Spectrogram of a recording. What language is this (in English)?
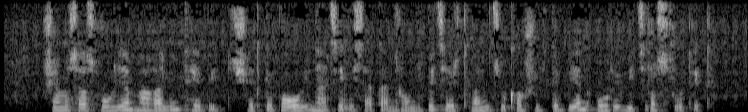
Georgian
